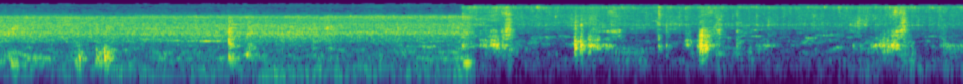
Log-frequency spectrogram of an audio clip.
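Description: Paneer cubes sizzling as they fry in ghee in an iron kadai, with a spoon scraping and tapping the pan as they are turned. About halfway through the steady sizzle drops off abruptly, leaving quieter frying and separate scrapes and taps.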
